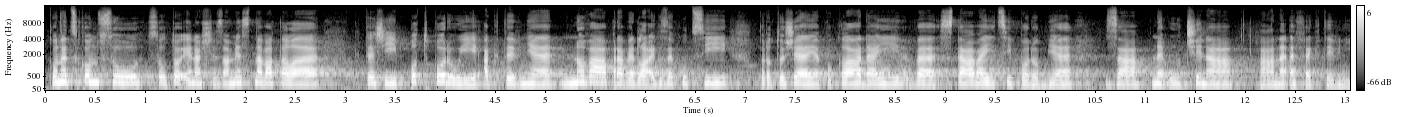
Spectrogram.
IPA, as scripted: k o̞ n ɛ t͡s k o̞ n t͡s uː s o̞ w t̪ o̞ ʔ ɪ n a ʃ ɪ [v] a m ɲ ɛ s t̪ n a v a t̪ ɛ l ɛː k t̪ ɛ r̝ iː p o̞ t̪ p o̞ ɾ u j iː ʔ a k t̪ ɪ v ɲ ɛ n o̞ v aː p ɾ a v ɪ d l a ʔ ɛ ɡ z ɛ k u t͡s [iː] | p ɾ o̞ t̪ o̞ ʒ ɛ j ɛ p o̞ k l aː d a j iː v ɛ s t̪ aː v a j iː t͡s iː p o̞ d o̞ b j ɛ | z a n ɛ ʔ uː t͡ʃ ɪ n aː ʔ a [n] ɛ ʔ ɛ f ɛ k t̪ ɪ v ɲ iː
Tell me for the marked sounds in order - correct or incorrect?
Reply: incorrect, correct, correct

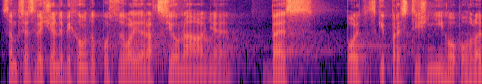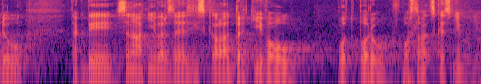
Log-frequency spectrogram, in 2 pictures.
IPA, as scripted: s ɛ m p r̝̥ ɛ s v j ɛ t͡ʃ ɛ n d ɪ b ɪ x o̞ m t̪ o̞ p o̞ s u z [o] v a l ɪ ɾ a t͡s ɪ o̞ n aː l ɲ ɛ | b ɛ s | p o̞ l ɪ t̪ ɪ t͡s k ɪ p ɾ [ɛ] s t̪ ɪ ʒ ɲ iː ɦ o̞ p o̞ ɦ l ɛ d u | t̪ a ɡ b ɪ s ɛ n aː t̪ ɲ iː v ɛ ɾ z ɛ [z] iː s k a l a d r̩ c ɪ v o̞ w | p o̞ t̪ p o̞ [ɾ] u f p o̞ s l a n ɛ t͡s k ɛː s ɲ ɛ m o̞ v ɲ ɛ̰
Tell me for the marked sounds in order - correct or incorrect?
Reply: correct, correct, correct, correct

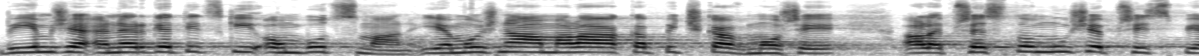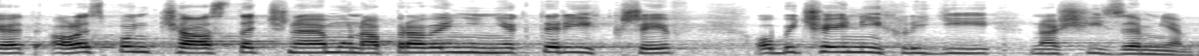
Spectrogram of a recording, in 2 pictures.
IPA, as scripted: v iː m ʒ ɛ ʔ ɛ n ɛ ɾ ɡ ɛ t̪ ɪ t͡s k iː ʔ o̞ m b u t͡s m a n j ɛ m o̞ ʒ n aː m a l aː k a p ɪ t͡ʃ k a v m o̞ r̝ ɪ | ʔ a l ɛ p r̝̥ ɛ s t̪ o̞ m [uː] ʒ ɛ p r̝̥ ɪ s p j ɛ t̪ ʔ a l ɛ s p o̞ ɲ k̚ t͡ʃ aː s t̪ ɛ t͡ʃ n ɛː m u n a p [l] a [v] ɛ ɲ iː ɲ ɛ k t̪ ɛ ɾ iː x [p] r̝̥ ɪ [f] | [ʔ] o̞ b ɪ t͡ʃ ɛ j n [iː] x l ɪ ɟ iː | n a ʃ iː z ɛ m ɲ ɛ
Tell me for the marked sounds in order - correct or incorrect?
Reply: correct, incorrect, correct, incorrect, correct, correct, correct

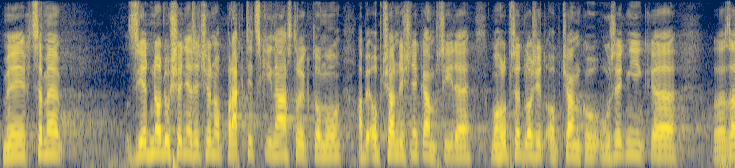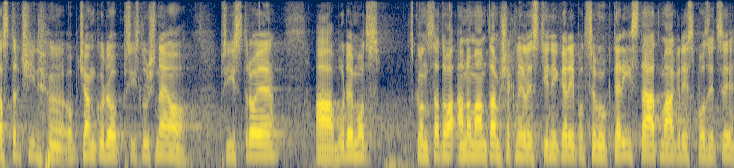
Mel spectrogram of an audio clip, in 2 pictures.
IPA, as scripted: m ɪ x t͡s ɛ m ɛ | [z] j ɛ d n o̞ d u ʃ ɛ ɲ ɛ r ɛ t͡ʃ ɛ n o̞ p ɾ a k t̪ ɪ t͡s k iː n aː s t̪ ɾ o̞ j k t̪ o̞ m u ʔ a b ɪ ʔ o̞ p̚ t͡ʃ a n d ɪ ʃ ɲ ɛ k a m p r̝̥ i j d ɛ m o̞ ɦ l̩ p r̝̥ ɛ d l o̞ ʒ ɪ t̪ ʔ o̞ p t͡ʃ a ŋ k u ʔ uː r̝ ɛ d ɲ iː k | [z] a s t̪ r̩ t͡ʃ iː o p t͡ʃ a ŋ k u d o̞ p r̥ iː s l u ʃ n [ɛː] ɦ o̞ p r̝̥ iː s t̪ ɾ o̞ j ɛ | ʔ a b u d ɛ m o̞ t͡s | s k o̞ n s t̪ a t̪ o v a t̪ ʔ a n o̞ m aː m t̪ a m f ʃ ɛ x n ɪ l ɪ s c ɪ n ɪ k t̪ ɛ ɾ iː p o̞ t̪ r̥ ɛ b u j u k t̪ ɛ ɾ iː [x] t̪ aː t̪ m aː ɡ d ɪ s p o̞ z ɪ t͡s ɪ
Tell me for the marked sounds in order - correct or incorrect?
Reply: correct, correct, correct, incorrect

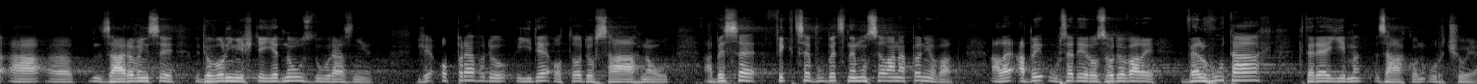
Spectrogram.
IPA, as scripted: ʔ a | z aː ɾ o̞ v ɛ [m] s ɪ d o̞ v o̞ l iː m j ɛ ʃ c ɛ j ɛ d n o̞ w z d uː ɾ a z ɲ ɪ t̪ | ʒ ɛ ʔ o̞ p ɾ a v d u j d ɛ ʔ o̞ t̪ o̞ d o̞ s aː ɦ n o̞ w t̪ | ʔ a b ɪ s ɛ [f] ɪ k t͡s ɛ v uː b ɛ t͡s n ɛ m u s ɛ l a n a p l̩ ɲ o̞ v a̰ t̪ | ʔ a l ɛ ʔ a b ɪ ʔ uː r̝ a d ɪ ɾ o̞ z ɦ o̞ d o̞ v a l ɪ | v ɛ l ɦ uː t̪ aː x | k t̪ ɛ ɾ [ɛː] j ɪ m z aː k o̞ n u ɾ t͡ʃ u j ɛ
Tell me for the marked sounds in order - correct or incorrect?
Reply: incorrect, correct, correct

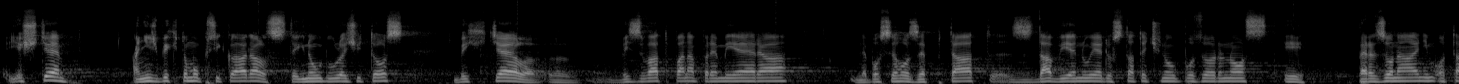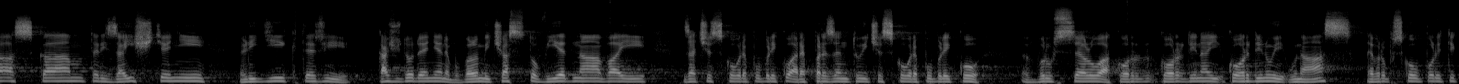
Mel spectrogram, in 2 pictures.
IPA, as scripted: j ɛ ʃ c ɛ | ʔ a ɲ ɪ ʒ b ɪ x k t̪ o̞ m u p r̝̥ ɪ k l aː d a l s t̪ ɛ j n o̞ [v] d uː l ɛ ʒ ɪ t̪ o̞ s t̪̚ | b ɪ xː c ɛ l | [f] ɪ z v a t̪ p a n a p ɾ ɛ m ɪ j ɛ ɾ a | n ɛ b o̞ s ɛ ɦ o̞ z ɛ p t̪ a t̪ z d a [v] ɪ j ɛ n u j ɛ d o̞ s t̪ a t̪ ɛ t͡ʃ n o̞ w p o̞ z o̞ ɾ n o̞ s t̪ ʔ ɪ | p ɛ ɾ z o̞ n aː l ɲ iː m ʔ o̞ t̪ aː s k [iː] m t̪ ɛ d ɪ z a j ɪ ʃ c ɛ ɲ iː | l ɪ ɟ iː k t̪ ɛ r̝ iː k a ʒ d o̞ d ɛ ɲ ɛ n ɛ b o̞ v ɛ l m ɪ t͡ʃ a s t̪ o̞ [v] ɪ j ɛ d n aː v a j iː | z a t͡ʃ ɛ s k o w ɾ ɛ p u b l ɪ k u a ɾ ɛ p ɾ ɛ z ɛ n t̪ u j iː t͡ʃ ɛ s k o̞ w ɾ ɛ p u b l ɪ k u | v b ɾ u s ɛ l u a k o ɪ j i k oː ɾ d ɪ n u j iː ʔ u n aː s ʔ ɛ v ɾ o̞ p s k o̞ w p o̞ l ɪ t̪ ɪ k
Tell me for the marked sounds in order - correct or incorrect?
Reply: incorrect, incorrect, correct, incorrect, correct

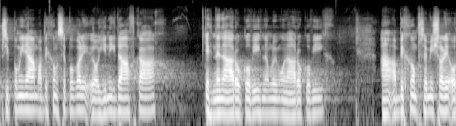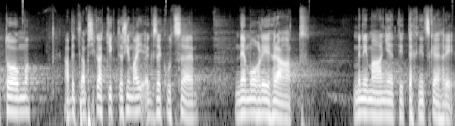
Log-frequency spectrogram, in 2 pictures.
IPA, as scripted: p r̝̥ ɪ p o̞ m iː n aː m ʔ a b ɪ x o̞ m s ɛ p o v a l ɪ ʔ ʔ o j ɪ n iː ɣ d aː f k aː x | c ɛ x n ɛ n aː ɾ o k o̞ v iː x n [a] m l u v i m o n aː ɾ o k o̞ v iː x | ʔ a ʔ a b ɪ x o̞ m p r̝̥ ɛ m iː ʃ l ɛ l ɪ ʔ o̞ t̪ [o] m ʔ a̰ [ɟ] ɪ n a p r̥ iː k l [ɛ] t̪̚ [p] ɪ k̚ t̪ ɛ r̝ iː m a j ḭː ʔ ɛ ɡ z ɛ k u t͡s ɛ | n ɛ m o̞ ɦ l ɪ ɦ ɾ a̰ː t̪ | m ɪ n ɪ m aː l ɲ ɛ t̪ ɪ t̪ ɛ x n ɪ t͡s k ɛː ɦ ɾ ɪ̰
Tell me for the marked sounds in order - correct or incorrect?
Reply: incorrect, correct, incorrect, incorrect, incorrect

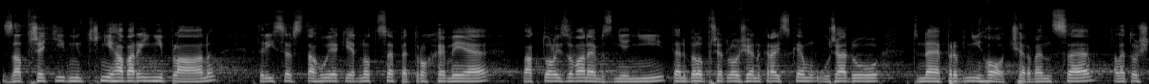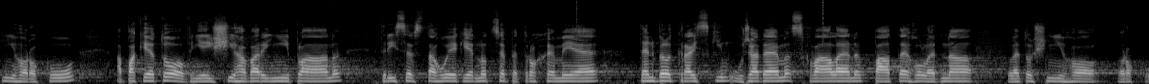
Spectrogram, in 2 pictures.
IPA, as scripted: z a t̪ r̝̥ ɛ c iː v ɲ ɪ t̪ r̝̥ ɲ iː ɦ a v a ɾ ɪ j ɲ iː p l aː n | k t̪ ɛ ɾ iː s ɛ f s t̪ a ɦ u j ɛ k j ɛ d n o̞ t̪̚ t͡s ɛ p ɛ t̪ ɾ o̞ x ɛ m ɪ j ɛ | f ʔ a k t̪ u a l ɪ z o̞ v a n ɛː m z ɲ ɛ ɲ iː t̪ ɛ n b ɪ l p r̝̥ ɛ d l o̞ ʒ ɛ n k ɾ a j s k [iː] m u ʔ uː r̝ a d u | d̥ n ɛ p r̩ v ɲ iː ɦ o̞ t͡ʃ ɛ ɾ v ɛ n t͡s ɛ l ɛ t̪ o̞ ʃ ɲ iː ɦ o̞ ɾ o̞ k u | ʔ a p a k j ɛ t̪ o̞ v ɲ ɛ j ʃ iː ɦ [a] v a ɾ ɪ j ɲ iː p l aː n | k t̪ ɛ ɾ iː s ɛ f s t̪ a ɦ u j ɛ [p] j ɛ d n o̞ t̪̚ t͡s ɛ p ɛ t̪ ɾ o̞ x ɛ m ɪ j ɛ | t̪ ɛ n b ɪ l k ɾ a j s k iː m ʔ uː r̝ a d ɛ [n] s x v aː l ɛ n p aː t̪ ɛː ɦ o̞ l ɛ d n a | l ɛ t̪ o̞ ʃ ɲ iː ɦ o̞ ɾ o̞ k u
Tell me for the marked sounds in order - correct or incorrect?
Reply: incorrect, correct, incorrect, incorrect

